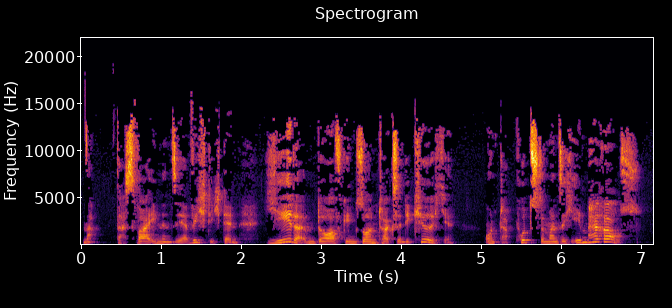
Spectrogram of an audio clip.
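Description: A woman telling a fairy tale in an expressive, deliberate way, addressing her listeners. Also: fairly low pitch, gravelly. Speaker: storyteller.

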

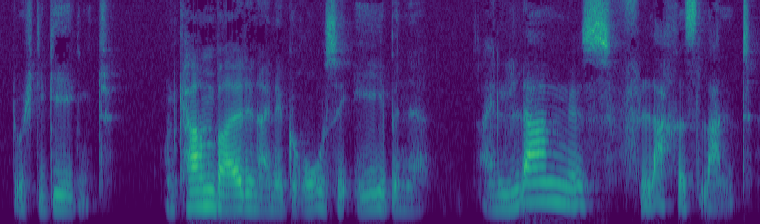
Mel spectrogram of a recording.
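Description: A storyteller reading a fairy tale aloud slowly, with stretches dropped to a soft whisper. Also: medium pitch, vocal fry.

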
